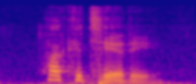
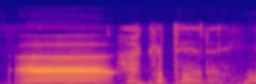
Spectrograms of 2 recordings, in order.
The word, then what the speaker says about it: hakateri: The word that we have picked out today for you is hakateri. – Hakateri. – Now, if you will, can you please pronounce hakateri for us? – Hakateri. – Very good. Kapai. Kapai. Okay.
